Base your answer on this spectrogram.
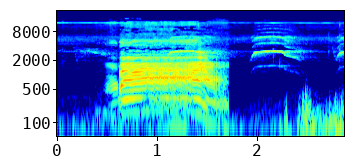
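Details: A cow chasing people who bow down at its feet gives a loud, drawn-out harmonic moo lasting about a second. Thin whistled tones follow faintly afterward.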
